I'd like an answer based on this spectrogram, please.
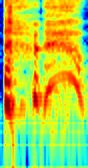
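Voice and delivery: high burst of laughter; hearty laugh. A narrator's reading. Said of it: "with a heartfelt laugh".

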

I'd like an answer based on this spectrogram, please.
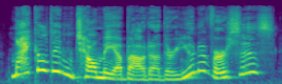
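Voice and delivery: high, loud bewilderment; astonished protest. Acted. Nimbus learning of other universes, astonished. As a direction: blurt it out in surprise.

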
